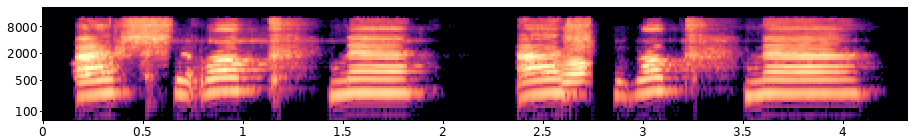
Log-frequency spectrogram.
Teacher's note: Omong-omong kafnya keluar udara dong.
